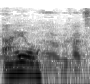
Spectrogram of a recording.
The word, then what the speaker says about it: Hayot: disagreements over language, like how to pronounce their last name, spelled Hayot. Hayot. Hayot? Not me. How do you say it? I said Hayot. I say it the way it's written because when he first came in, he said Ayo.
